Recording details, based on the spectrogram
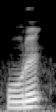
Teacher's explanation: حمزہ زبر ا قوری ا وقفا قورئ. حمزہ ساکن جھٹکے سے پڑھا جائے گا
